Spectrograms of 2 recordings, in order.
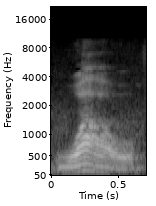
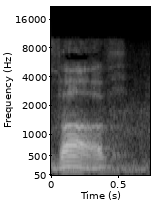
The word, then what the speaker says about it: Vav: And tonight we're looking at the wow section of this psalm. That's not really how you pronounce the Hebrew letter. It's Vav, but it looks like wow in your Bible.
